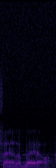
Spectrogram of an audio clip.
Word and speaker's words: Sanibel: Santa Laura said of Santa Belle which is a correct pronunciation Santa both Tomatis and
